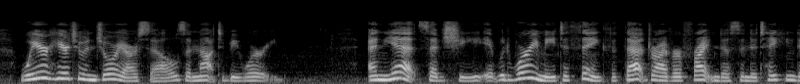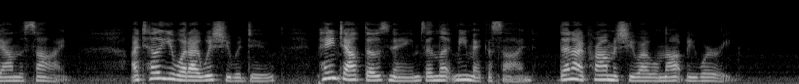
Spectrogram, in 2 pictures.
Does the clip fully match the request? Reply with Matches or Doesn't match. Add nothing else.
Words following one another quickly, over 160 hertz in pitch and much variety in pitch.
Doesn't match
